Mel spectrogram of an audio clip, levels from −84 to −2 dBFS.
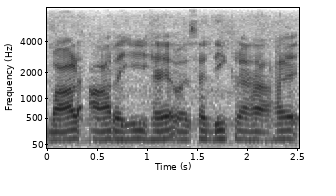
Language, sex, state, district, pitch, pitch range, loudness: Hindi, male, Chhattisgarh, Raipur, 130 Hz, 125-130 Hz, -17 LUFS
